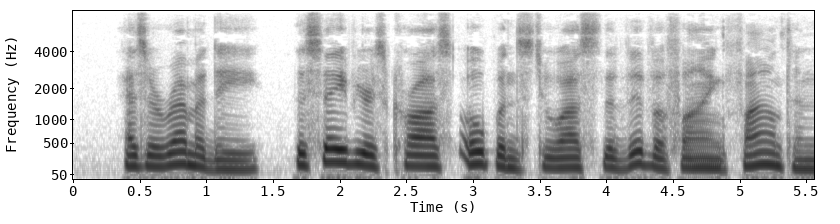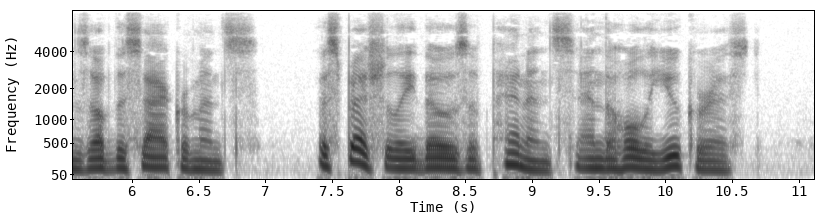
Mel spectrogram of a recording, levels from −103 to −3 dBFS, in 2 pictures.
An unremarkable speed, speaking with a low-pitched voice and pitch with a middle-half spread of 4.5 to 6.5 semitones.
No: slow, 130 wpm; low, 130 Hz; average, 5.3 semitones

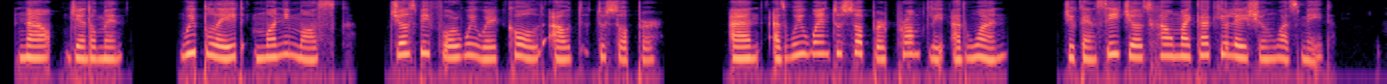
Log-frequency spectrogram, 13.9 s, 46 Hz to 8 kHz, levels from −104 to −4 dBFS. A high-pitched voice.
Yes: high, 235 Hz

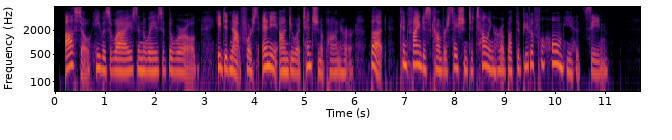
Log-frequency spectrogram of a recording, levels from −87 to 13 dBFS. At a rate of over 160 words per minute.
Yes: average, 170 wpm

